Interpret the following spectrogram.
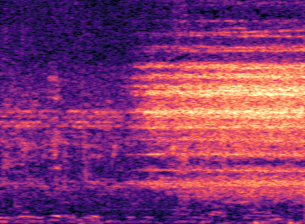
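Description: Near silence: faint outdoor background, with a thin high hiss coming up about a second in.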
